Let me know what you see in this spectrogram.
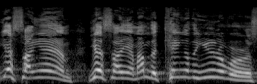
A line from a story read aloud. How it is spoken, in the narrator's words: Harry yelled back at the doctor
